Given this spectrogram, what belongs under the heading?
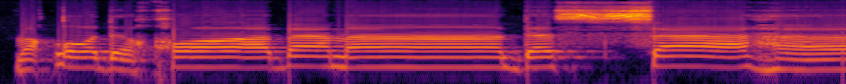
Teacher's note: میم کو نون کے ساتھ ملائیں گے کیونکہ نون کے اوپر جزم ہے، نون ساکن کے بعد حروف اخفا میں سے دال ہے تو یہاں پر ہم اخفا کریں گے، دال کو سین کے ساتھ ملائیں گے کیونکہ سین کے اوپر تشدید ہے، کھڑی زبر ہے تو لمبا پڑھیں گے، ہا کو گلے کے نچلے حصے سے نکالیں گے، آگے الف مدہ ہے تو لمبا پڑھیں گے تو پڑھا جائے گا وَقَدْ خَابَ مَن دَسَّاهَا۔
